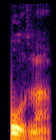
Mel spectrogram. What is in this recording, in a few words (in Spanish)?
"humo", espanhol; palavra do dia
